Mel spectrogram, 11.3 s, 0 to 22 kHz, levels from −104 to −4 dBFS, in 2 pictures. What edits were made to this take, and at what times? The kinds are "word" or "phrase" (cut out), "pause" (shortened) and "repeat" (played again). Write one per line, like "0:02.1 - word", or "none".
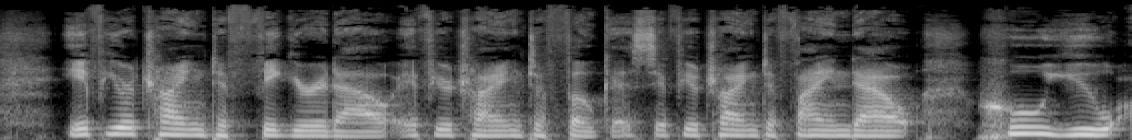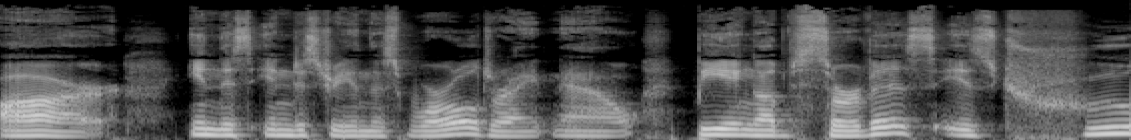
none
